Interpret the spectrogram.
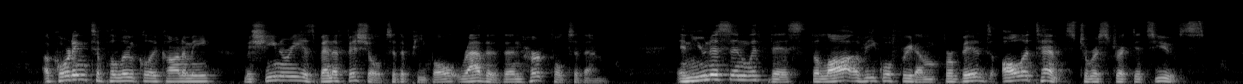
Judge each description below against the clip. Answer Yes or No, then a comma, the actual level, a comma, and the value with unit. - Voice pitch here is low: No, medium, 145 Hz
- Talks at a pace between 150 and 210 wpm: Yes, average, 155 wpm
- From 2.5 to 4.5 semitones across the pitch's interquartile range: No, average, 5.2 semitones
